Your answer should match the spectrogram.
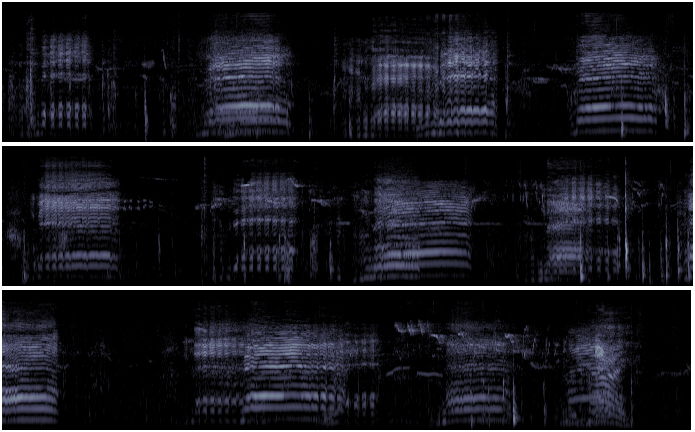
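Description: Zwartbles lambs bleating repeatedly, about a dozen quavering calls, one every second or two, with a few light knocks between them.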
